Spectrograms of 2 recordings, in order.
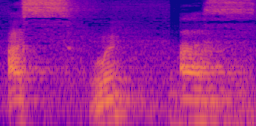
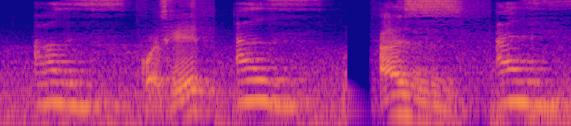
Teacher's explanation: hujung lidah dan hujung Gigi atas bahagian hadapan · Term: sazos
